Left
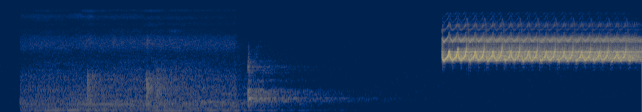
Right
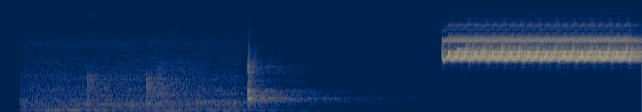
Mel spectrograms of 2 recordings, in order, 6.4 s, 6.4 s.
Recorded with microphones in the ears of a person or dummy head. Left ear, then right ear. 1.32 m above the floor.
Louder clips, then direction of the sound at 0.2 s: Left 4 dB; 30° left (ahead or behind).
